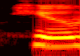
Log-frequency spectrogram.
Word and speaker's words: Hu: Anyway, I do want to say that right now I'm obsessed with the mint chocolate, and the brand is called Hue Mint Chocolate. I hope that's the way you pronounce it. – No, I think so. It's H-U. – Yeah. H-U. Hue Mint Chocolate.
